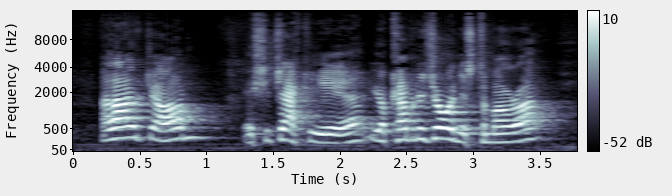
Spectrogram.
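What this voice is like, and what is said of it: Imitates another person's voice. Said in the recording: “That was a good impersonation that ... did give of Jackie.”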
